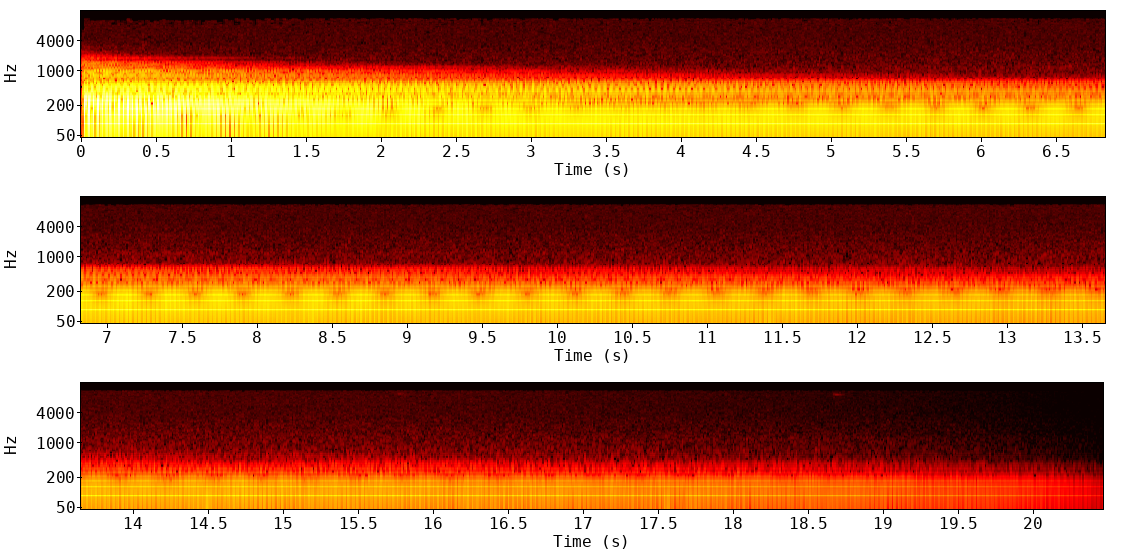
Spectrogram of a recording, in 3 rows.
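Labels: Low piano key sound slowly fading out. 0:00.0 - 0:20.5

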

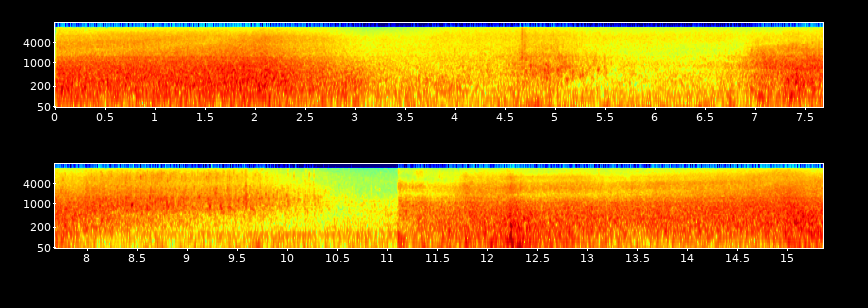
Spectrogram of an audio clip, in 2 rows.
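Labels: A wave rolls onto the beach. 0:00.0 - 0:04.3
A small wave splashes onto a beach. 0:04.3 - 0:06.3
Water flowing. 0:04.3 - 0:06.3
A wave splashes onto a beach. 0:06.3 - 0:11.1
A large wave crashes onto a beach. 0:11.1 - 0:15.3

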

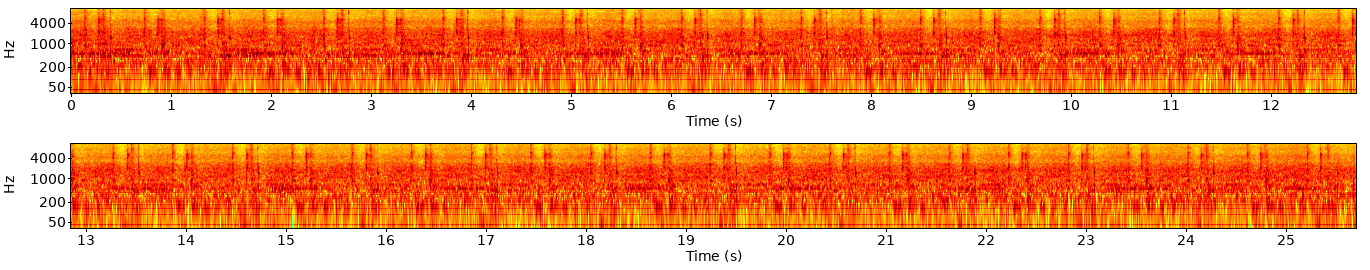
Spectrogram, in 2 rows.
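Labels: An industrial sewing machine clicks rhythmically and steadily. 0:00.0 - 0:25.7

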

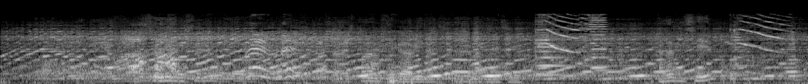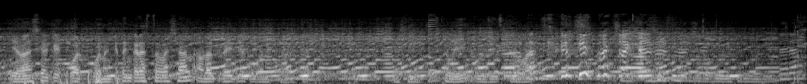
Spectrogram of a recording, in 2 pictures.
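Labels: A person is rapidly playing different sounds on a violin indoors. 0:00.0 - 0:16.1
Two people are talking indoors. 0:01.3 - 0:05.6
A man is speaking indoors. 0:06.7 - 0:07.6
A man is speaking indoors. 0:08.5 - 0:11.4
Two people are speaking indoors. 0:12.5 - 0:13.4
A woman is laughing and talking to a man indoors. 0:13.4 - 0:14.9
Two people are talking indoors in a muffled manner. 0:14.9 - 0:16.2

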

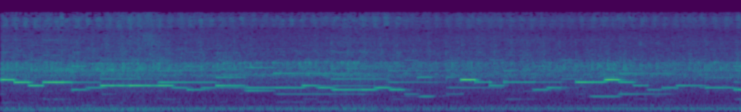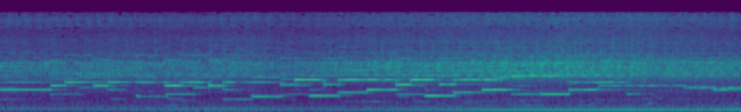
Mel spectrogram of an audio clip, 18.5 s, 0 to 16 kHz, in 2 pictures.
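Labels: Rhythmic ice cream truck melody with a constant, slightly noisy engine sound in the background. 0:00.0 - 0:18.5

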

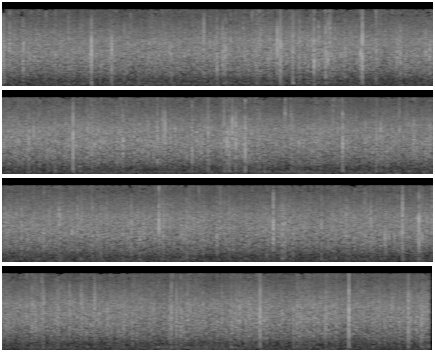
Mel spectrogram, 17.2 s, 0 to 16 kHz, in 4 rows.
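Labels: Consistent rain noises outside. 0:00.0 - 0:17.2

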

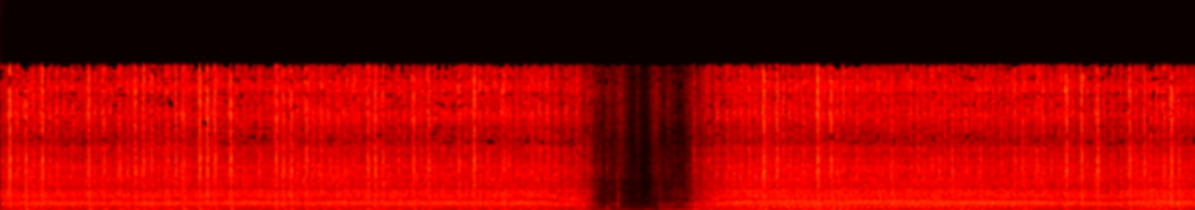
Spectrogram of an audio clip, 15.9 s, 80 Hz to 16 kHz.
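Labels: A sewing machine runs continuously indoors. 0:00.0 - 0:15.9
A sewing machine is turned on and operates. 0:07.9 - 0:15.9

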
